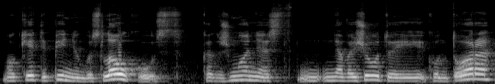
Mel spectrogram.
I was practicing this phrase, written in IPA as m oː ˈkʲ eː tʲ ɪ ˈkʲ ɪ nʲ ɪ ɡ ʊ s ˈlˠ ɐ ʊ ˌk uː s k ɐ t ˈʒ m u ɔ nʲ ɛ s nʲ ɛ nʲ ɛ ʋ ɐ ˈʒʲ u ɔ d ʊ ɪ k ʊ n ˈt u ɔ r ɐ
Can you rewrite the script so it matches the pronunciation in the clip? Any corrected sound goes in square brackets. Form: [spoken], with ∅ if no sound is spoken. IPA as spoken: m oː ˈkʲ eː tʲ ɪ [ˈpʲ] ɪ nʲ ɪ ɡ ʊ s ˈlˠ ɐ ʊ ˌk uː s k ɐ t ˈʒ m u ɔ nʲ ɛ s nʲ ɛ nʲ ɛ ʋ ɐ ˈʒʲ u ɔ [t] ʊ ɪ k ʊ n ˈt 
